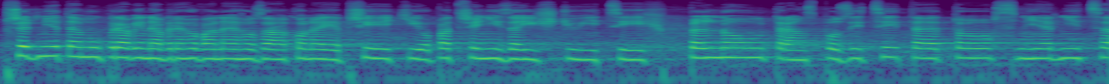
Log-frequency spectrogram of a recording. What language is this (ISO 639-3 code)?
ces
